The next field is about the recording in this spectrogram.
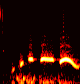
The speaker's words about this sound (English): One day, as you age, he started whistling. I swear to God.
